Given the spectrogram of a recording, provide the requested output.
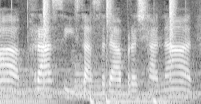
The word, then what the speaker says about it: พระศรีศาสดาประชานาถ: ประทาน นาม ว่า พระ ศรีศาสดา ประชานาถ อ่าน ว่า พระ ศรีศาสดา ประชานาถ แปล ว่า พระ พุทธเจ้า ทรง เป็น พระ ศาสดา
